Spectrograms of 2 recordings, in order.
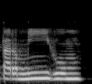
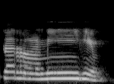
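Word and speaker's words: ترميهم: ini terus misalnya lagiak mungkin kita bacanya tarmihum atau tarmahum Ya pasti tarmihim karena kita tahu Setelah ee huruf mimnya ini di situ ada ynya maka kita bacanya pasti kas I nah terus kemudian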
